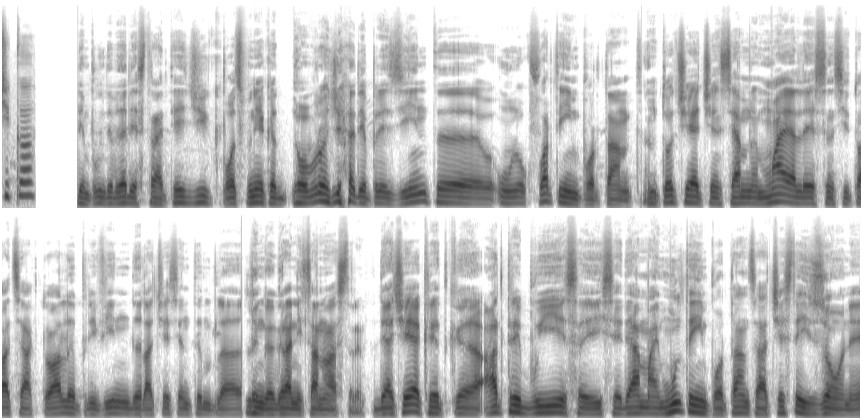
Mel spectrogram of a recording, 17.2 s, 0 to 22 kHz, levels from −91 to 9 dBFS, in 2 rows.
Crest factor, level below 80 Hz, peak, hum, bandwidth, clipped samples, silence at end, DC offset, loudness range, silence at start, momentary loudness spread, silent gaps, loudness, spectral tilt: 16 dB; -60 dBFS; -2 dBFS; none; 16.5 kHz; under 0.1%; 0 s; under 0.1%; 3 LU; 0 s; 7 LU; 0.39-0.45 s, 0.57-0.64 s; -20 LUFS; -5.5 dB/octave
